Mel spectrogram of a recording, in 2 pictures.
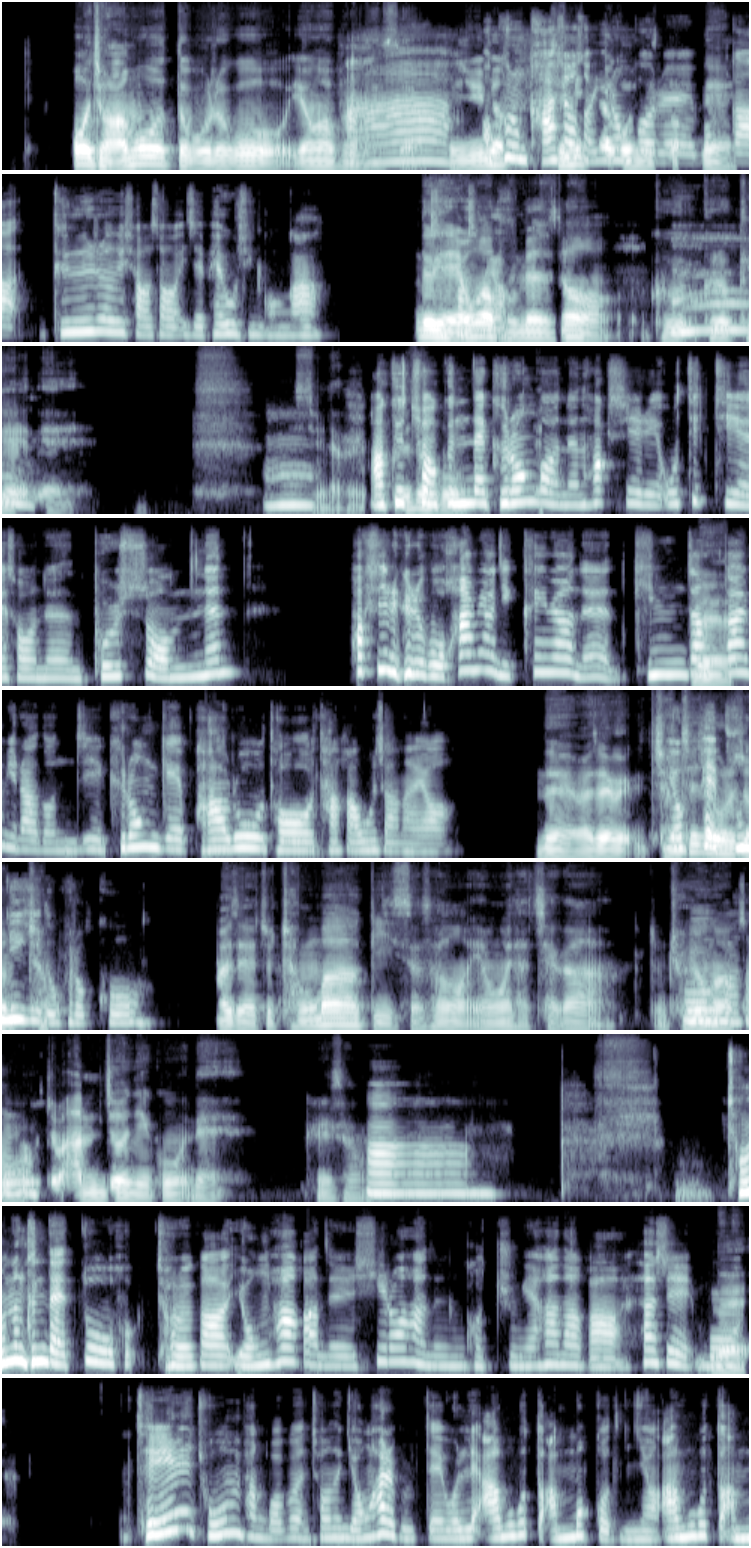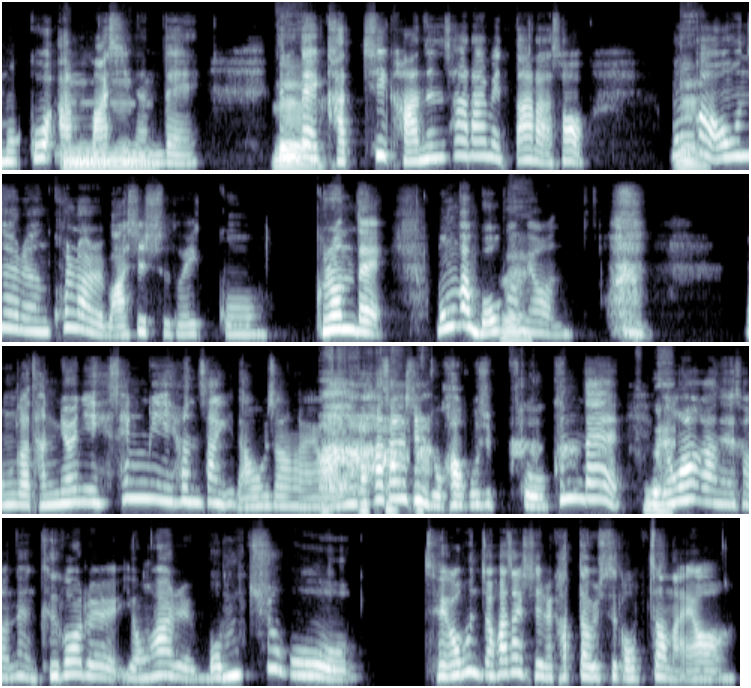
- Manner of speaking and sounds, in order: tapping; other background noise; unintelligible speech; laugh; laugh
- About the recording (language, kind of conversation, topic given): Korean, unstructured, 영화를 영화관에서 보는 것과 집에서 보는 것 중 어느 쪽이 더 좋으신가요?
